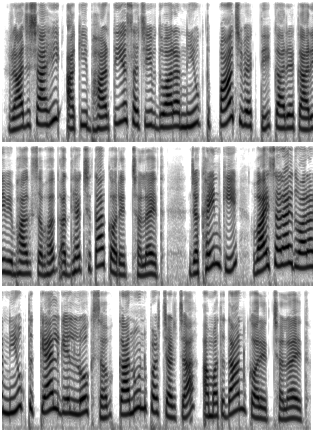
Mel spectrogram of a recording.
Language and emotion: Maithili, neutral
